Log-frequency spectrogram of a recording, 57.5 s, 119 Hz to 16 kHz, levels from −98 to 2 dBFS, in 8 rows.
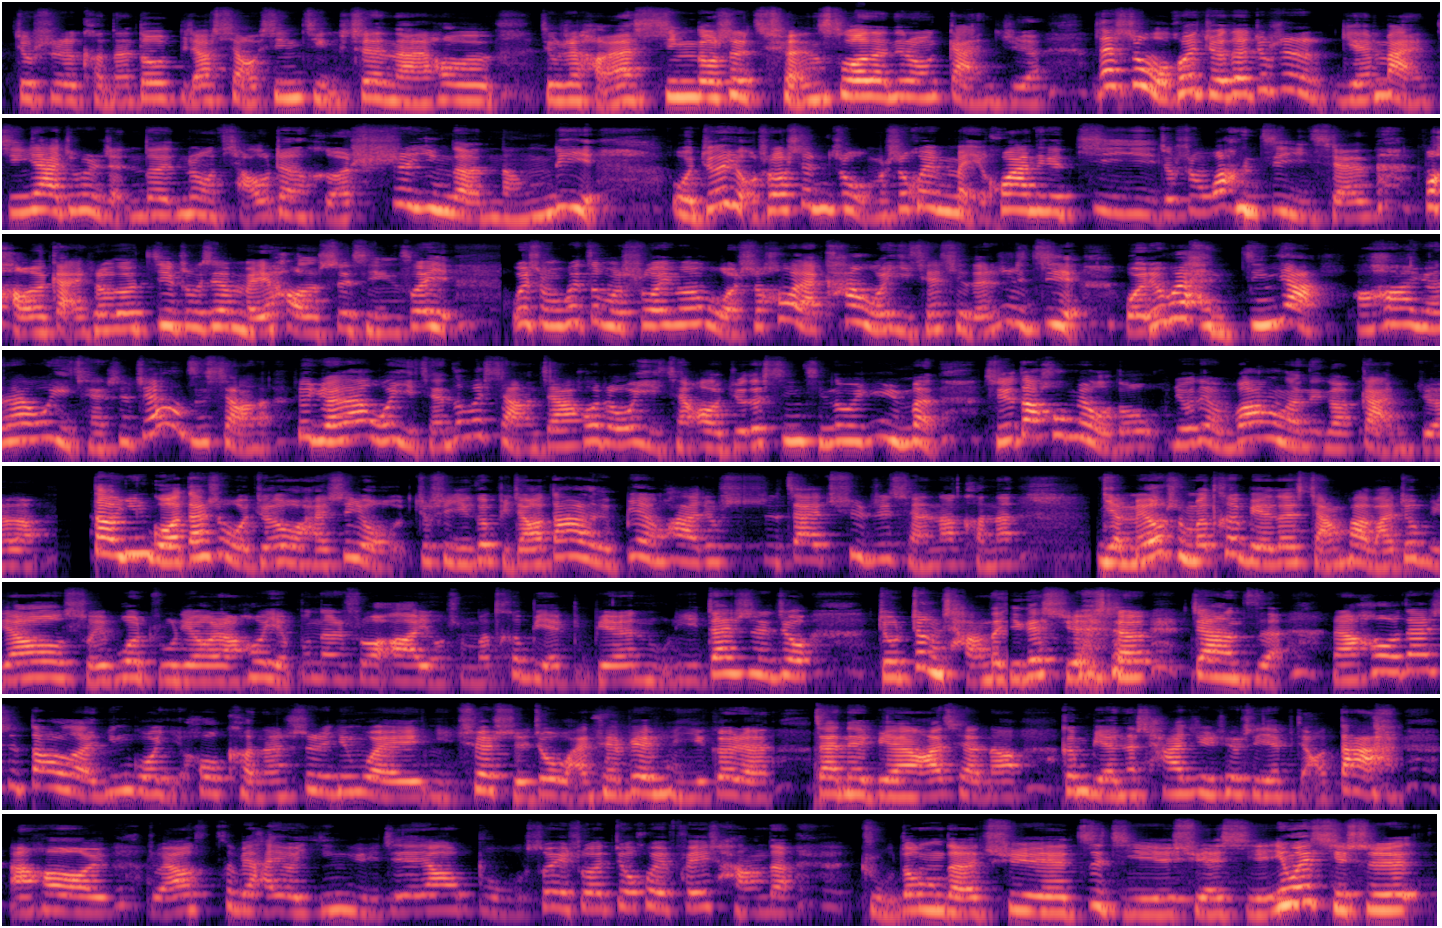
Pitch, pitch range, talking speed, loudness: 245 Hz, 220-285 Hz, 345 characters per minute, -25 LUFS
